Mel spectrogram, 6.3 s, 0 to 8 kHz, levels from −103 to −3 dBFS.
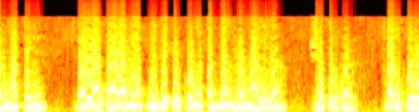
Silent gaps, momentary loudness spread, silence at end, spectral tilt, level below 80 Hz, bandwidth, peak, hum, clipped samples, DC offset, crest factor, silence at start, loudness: none; 9 LU; 0 s; -8 dB/octave; -16 dBFS; 8 kHz; 0 dBFS; none; 10%; under 0.1%; 4 dB; 0 s; -5 LUFS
